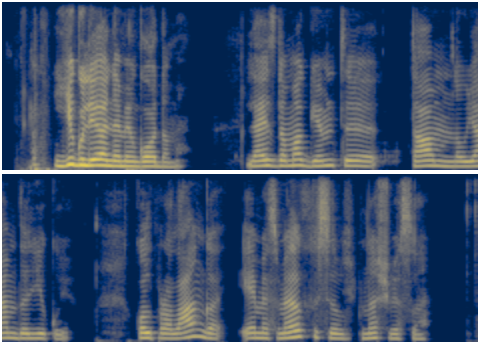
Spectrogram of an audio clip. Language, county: Lithuanian, Kaunas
